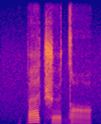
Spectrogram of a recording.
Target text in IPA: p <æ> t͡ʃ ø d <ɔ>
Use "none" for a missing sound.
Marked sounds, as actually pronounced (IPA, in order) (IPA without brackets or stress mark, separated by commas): æ, ɑ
